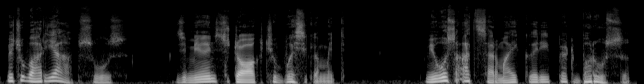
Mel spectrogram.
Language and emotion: Kashmiri, sad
